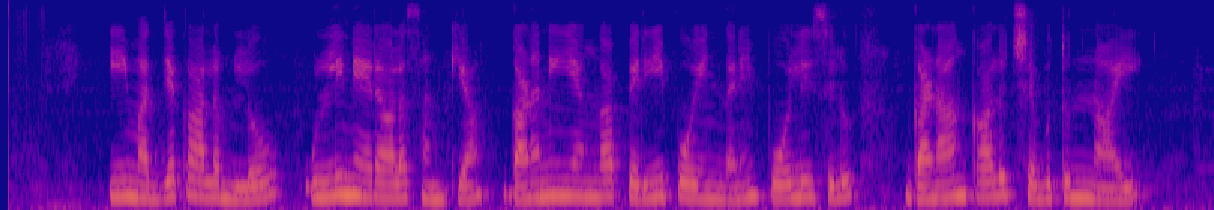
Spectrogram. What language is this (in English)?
Telugu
